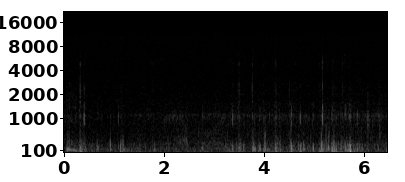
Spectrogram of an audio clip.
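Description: Irregular knocks and thumps of travel over a rough dirt trail, shaken through a moving action camera, coming thicker and louder in the second half.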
